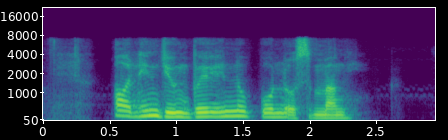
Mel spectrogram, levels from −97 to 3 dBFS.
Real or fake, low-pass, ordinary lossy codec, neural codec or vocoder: fake; 7.2 kHz; Opus, 64 kbps; codec, 16 kHz in and 24 kHz out, 0.6 kbps, FocalCodec, streaming, 4096 codes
